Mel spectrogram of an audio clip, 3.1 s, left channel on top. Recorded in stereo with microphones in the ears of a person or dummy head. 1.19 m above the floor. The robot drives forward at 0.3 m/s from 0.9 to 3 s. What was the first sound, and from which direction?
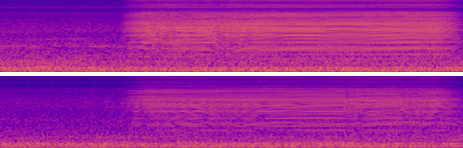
Only background noise.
